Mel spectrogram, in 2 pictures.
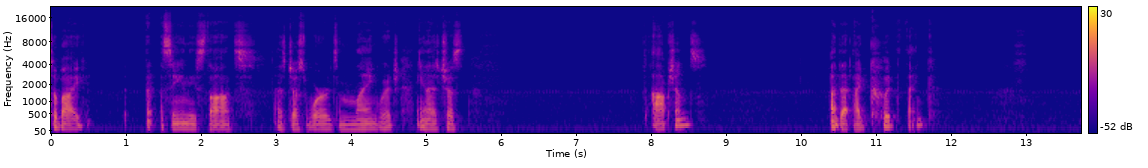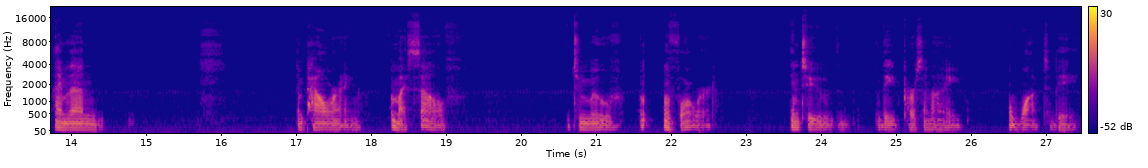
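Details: Stuttering in an adult man who stutters and is using Acceptance and Commitment Therapy.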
